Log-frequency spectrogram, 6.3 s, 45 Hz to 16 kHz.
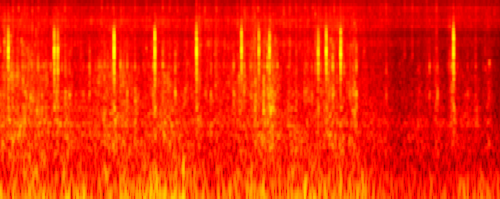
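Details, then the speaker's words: Cube Stereo e-bike on a 36-mile hilly ride: uneven, sharp knocks a few times per second cut through wind and tyre rumble while riding. The source is not pinned down; the rider believes it's not dangerous. "That knocking's annoying, but at least we know it's not dangerous."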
